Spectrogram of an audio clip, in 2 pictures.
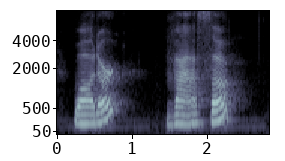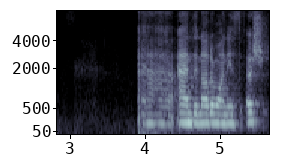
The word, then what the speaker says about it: Wasser: is this fact that the W's need to be pronounced like the English V. It's a hard V sound. Welcome. Other words that start with a W include Wasser, water, Wasser.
